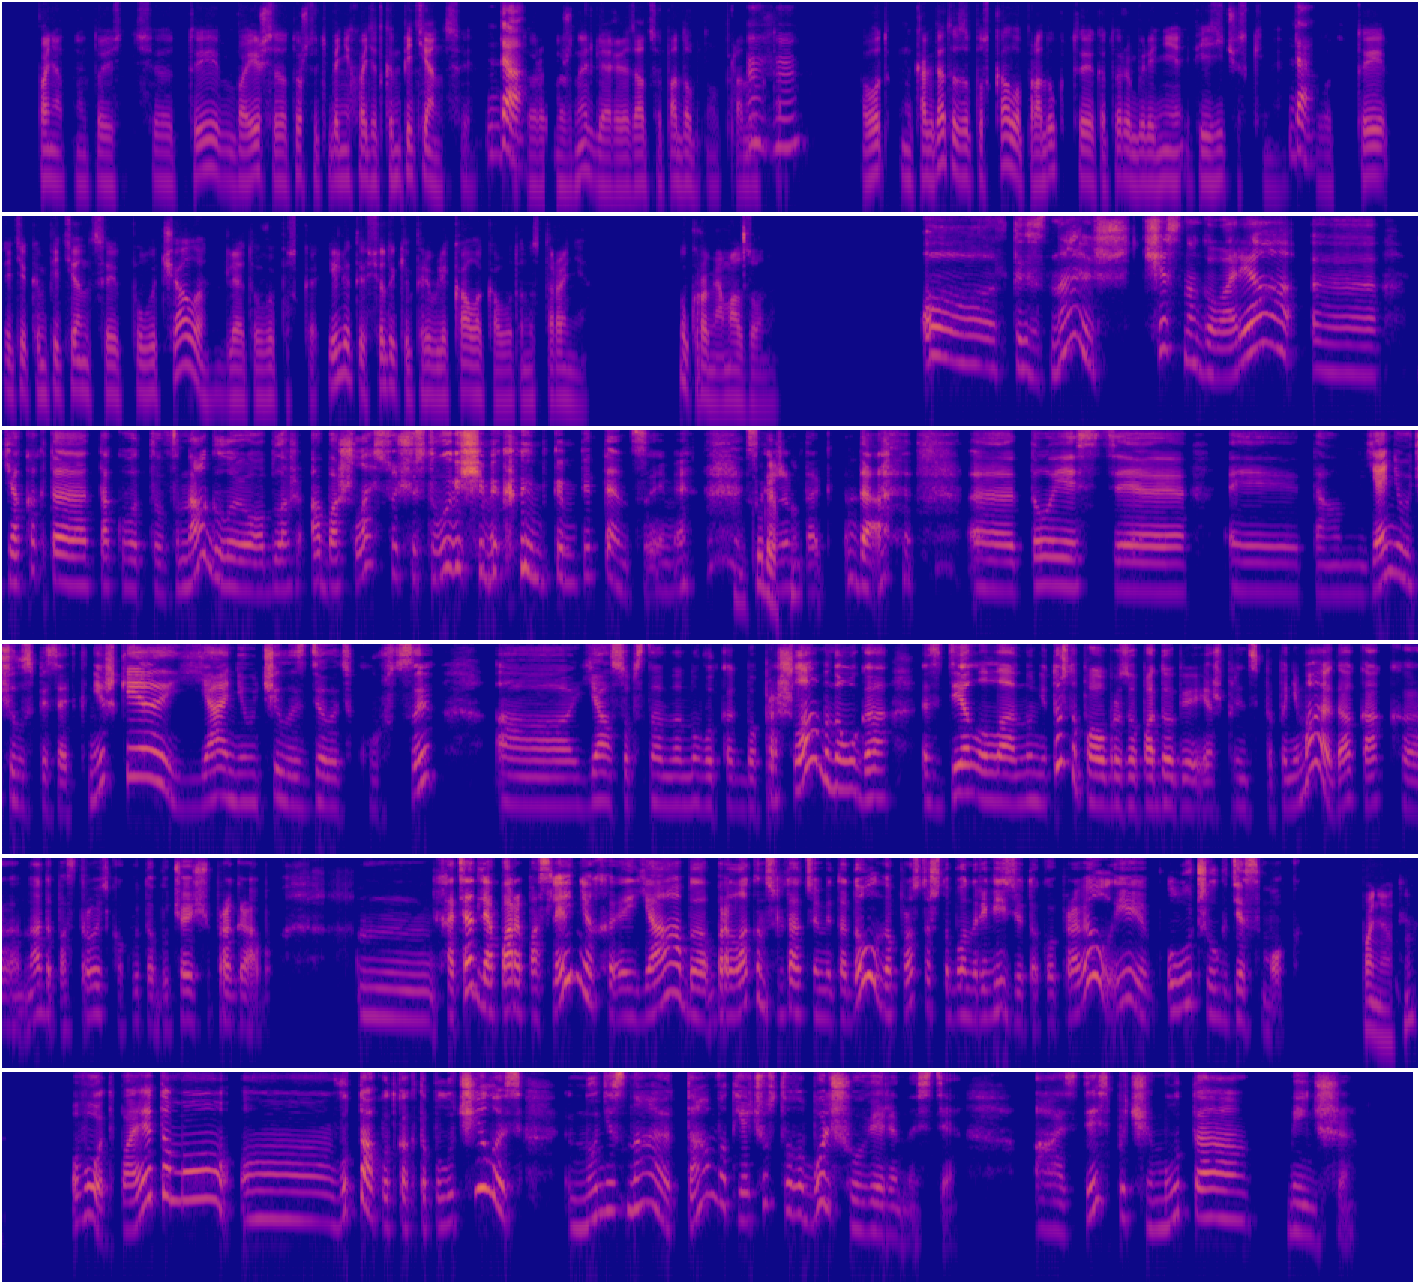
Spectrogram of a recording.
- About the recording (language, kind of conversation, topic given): Russian, advice, Как справиться с постоянным страхом провала при запуске своего первого продукта?
- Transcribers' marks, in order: tapping; laughing while speaking: "существующими ком компетенциями"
